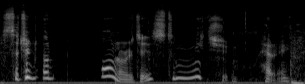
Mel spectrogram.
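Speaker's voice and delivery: halting, whispered, stuttering character voice. Doing an impression of a character greeting Harry: Professor Quirrell voice. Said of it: "I was trying to do an impression of Professor Quirrell".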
